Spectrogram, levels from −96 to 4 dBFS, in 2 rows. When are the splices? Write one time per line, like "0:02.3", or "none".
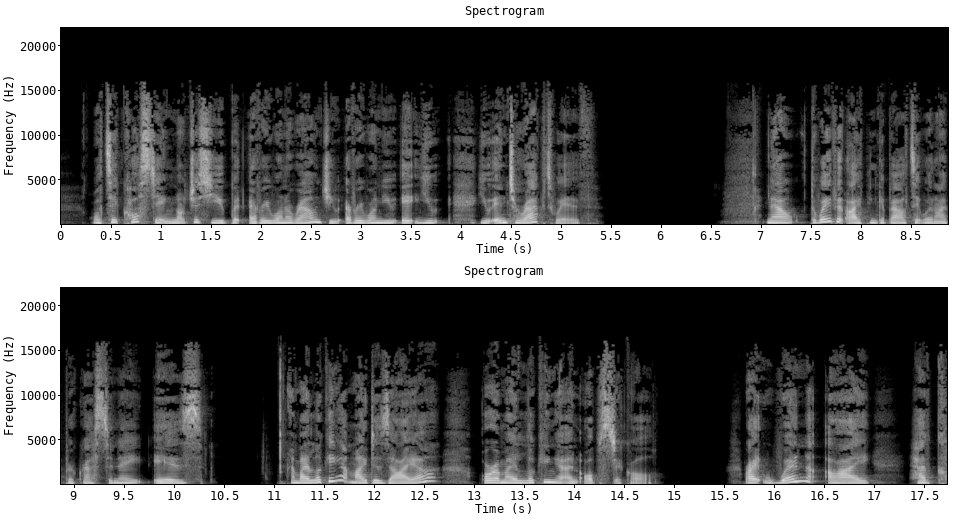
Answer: none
